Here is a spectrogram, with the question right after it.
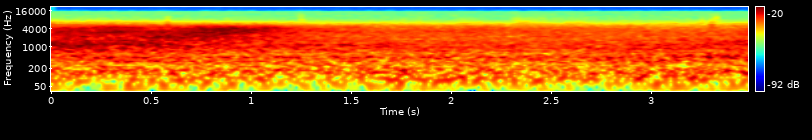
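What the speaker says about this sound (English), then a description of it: "Oh, look at that JetBlue arriving from New York." JetBlue airliner arriving from New York at London Heathrow, a steady broadband engine roar holding evenly without pause, moderately distant and fairly quiet.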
